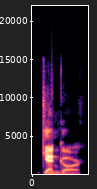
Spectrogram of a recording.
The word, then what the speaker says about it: Gengar: Gengar, pronounced like the first syllable of that word.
